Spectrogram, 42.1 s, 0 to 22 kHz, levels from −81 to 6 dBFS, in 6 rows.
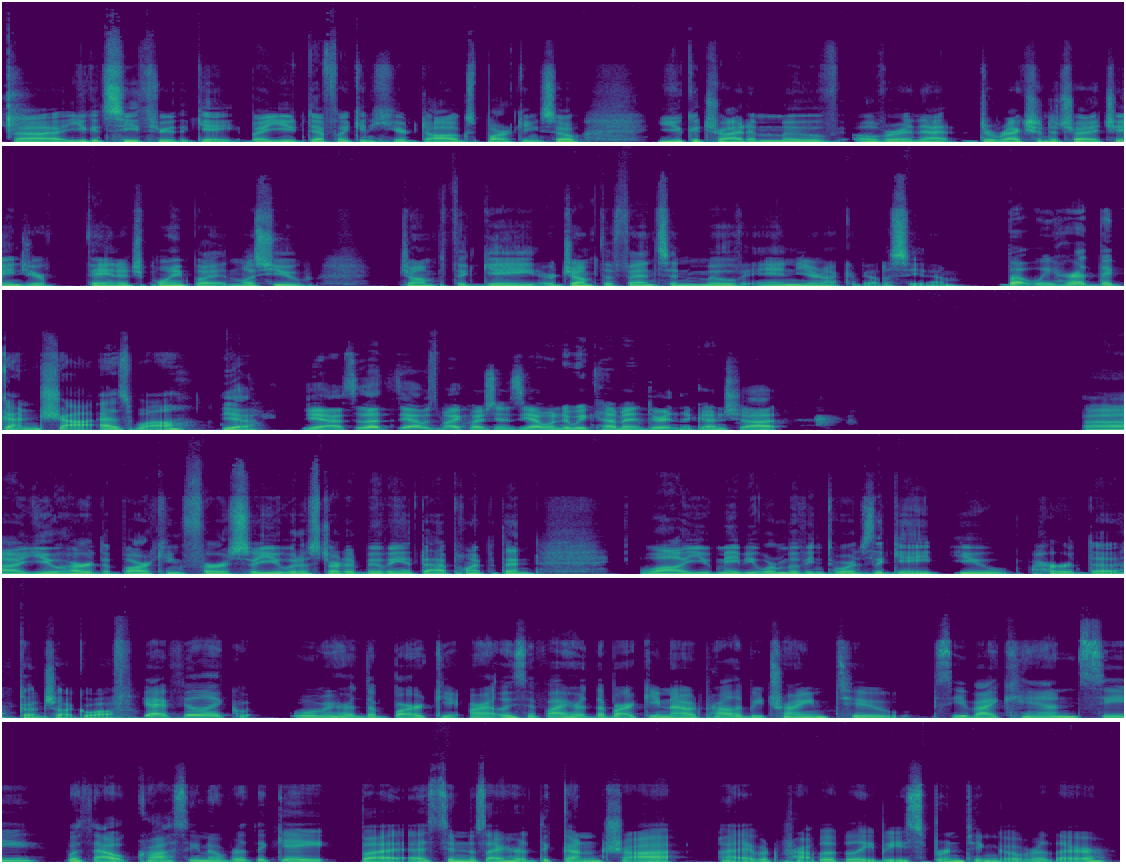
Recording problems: none

